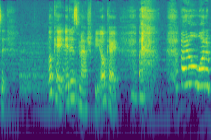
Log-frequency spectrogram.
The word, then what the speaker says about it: Mashpee: also good luck to the how do I pronounce it okay it is Mashpee okay I don't want to pronounce things wrong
